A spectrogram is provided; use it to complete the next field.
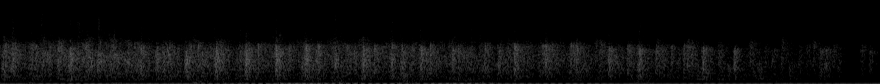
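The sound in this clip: Audience applause welcomes a guest professor at the Harvard Club, a dense, steady wash of many hands clapping that holds at an even level throughout and eases slightly at the very end.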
